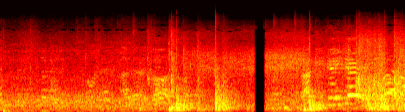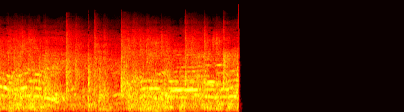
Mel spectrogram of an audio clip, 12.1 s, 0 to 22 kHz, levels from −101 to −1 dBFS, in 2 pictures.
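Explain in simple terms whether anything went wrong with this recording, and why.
AAC frame loss with muting, 3.81 to 4.0 s: a short stretch of compressed audio went missing, so the decoder played silence, fading out and back in around the gap.

Audio dropout to silence, from 9.66 s to the end: the sound cuts off into silence with no room tone left, likely because the input was lost while recording continued.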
